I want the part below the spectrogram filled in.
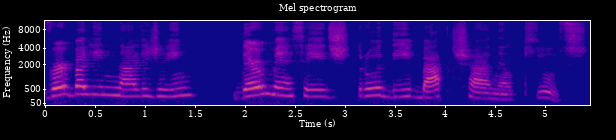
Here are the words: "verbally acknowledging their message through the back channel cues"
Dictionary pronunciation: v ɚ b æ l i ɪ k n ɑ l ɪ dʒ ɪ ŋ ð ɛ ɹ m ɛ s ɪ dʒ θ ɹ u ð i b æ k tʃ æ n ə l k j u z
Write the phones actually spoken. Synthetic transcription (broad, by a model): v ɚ b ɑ l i n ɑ l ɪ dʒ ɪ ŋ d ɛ ɹ m ɛ s ɪ dʒ t ɹ u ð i b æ k tʃ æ n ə l k j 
